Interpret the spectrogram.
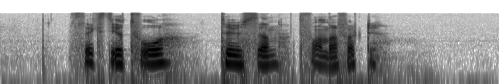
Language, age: Swedish, 18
